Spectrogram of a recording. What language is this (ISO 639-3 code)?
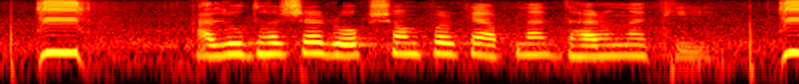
ben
